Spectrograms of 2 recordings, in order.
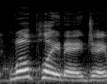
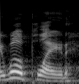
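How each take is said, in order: First: Excited praise. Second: Said in the usual way. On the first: Real, not acted. To AJ after the referee's shove, excited praise. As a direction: cheer "Well played" at AJ.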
